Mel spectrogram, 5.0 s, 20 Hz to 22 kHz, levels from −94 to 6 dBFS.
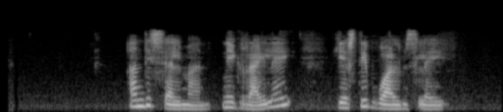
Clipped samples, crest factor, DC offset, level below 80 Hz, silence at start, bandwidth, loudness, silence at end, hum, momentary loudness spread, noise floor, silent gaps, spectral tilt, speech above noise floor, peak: under 0.1%; 22 dB; under 0.1%; -70 dBFS; 1.3 s; 7.8 kHz; -28 LUFS; 0.6 s; none; 10 LU; -66 dBFS; none; -4 dB/octave; 39 dB; -8 dBFS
